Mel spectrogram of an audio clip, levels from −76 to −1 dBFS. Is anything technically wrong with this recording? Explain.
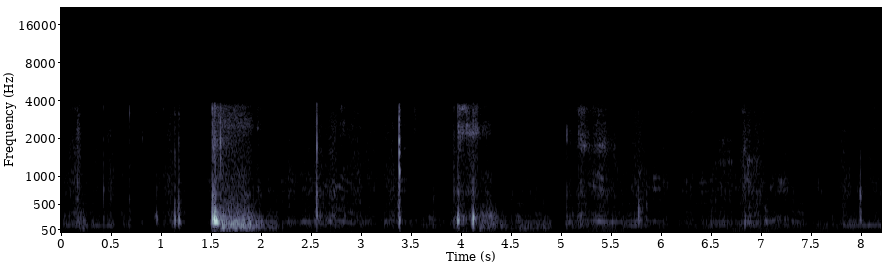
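Yes. Throughout the speech, the signal passes through G.726 ADPCM coding at a low rate. The codec sends only a few bits per sample to describe how each sample differs from an adaptive prediction, so the quantisation error is coarse and grows as the speech level rises. The result is a harsh, rasping hiss that follows the speech level, which fits 24 kbit/s. The band is confined to roughly 150 Hz to 3.5 kHz, with nothing above 3.8 kHz.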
